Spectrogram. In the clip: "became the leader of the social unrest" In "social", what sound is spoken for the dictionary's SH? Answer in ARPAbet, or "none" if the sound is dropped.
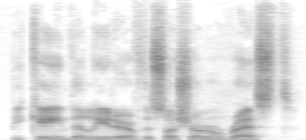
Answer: SH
